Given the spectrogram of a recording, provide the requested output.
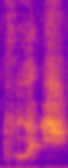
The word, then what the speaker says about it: conch: on my short list is it's spelled c-o-n-c-h conch but it's pronounced conch like conch on the head you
